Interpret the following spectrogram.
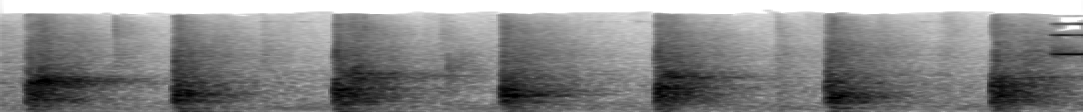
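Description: Sneakered feet landing on a hardwood floor in repeated two-footed hops, a thud about every two-thirds of a second, seven landings in all.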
